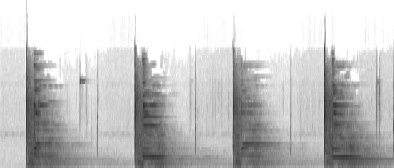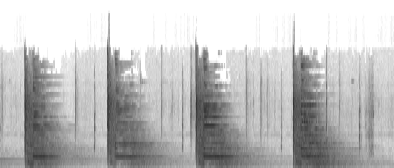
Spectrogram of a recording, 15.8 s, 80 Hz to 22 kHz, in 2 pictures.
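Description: Eight 9mm shots from a Smith and Wesson M&P Shield 2.0 ring off steel targets, each a loud, sharp metallic clang that decays over about two seconds, spaced at an even, unhurried pace.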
